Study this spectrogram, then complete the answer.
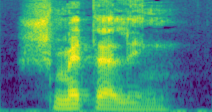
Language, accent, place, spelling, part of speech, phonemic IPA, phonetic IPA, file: German, Germany, Berlin, Schmetterling, noun, /ˈʃmɛtərlɪŋ/, [ˈʃmɛ.tɐ.lɪŋ], De-Schmetterling.ogg
- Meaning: 1. butterfly 2. any insect of the order Lepidoptera, i.e. a butterfly or moth 3. butterfly (kind of stroke)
